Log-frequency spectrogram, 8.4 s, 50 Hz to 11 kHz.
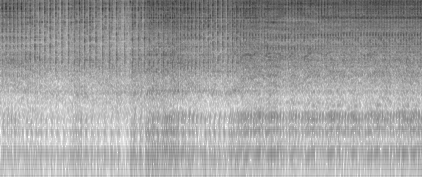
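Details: Honda CBR 450 SR single-cylinder, owner first suspected valve adjustment or a broken valve: catches and settles into a fast, uneven idle with harsh metallic clatter; teardown found the piston had melted.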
